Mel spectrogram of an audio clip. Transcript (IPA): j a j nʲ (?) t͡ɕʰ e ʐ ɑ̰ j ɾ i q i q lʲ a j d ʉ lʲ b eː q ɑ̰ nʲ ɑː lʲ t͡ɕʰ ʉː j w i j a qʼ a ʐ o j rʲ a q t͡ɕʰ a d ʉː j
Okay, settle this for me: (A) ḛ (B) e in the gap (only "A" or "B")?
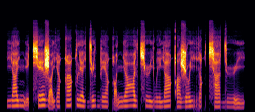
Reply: A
